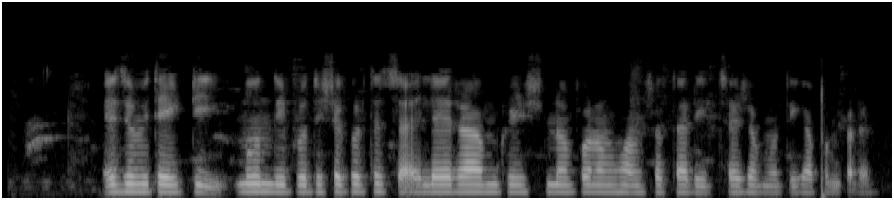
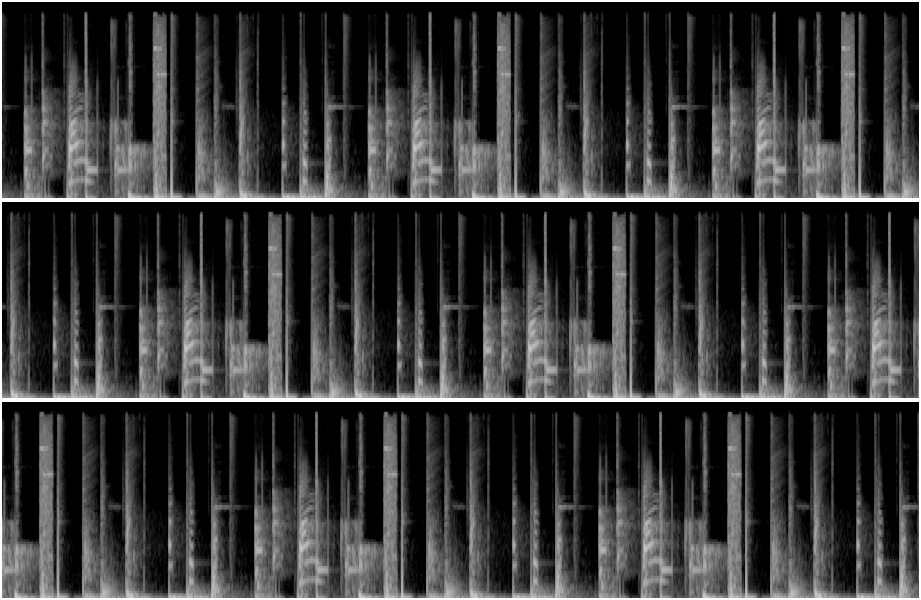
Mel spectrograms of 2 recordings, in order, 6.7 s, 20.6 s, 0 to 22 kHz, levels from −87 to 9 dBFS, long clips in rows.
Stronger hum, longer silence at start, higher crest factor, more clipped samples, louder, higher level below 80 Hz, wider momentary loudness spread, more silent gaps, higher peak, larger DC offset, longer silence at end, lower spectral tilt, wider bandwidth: neither; about the same, 0.2 s vs 0.15 s; about the same, 20 dB vs 18 dB; neither; second, -32 LUFS vs -24 LUFS; second, -66 dBFS vs -28 dBFS; first, 11 LU vs 8 LU; neither; second, -12 dBFS vs -4 dBFS; neither; first, 0.15 s vs 0 s; first, -8.5 dB/octave vs -3.5 dB/octave; second, 7.2 kHz vs 17 kHz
